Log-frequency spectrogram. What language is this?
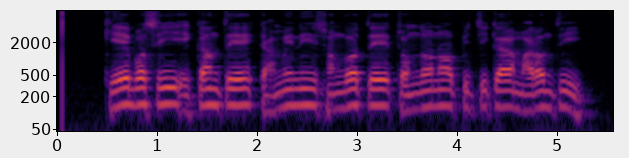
Odia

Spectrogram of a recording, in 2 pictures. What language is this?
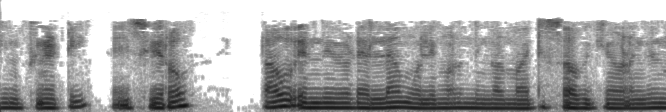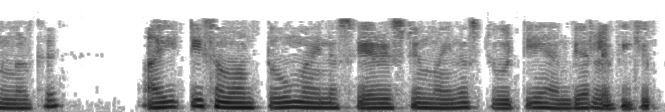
Malayalam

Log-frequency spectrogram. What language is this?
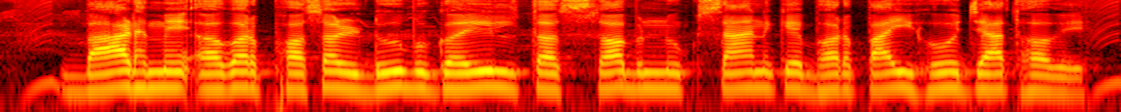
Bhojpuri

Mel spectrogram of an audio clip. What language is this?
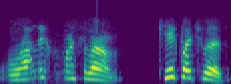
Kashmiri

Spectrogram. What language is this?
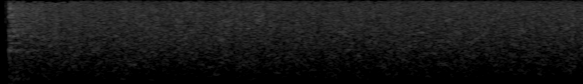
Urdu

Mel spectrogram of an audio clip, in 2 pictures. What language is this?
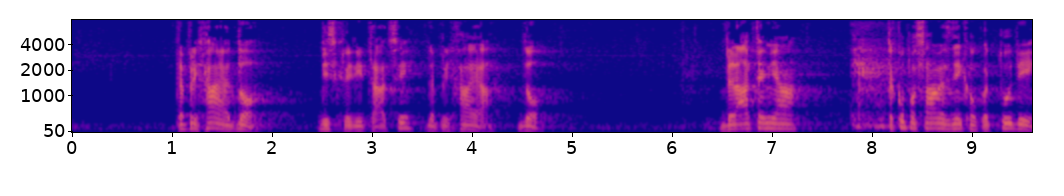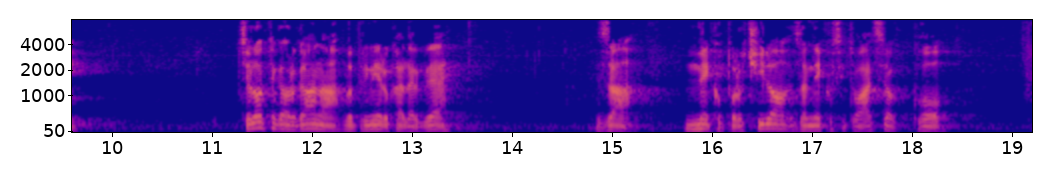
Slovenian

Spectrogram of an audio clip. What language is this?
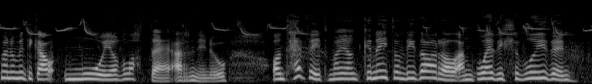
Welsh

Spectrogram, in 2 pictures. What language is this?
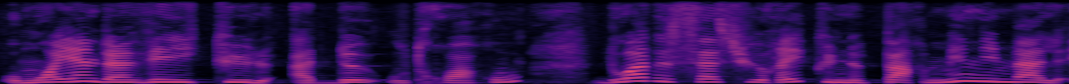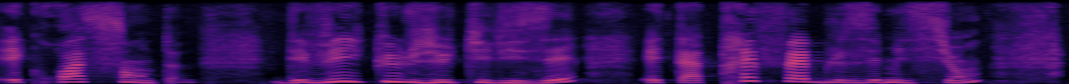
French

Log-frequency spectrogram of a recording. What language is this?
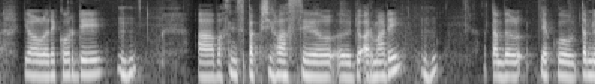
Czech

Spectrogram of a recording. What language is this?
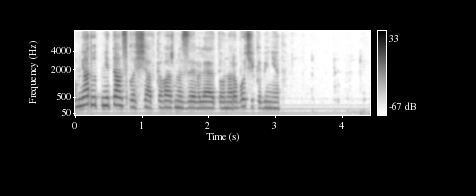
Russian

